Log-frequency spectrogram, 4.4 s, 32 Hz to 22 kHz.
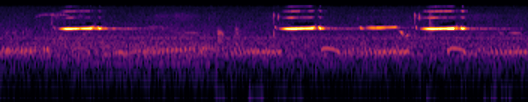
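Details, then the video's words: Rosy-patched bushshrike duetting in Buffalo Springs National Park, Samburu, Kenya: three clear, high, level whistled notes, each answered by low hooped notes, the pattern repeating about every 1.5 seconds in a quiet setting. "Rosy-patched Bushshrike Calling"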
